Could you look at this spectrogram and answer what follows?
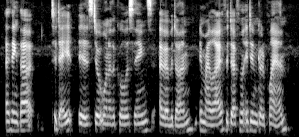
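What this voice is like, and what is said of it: Australian accent. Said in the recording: “judging from the accent, ... I am from Australia”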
